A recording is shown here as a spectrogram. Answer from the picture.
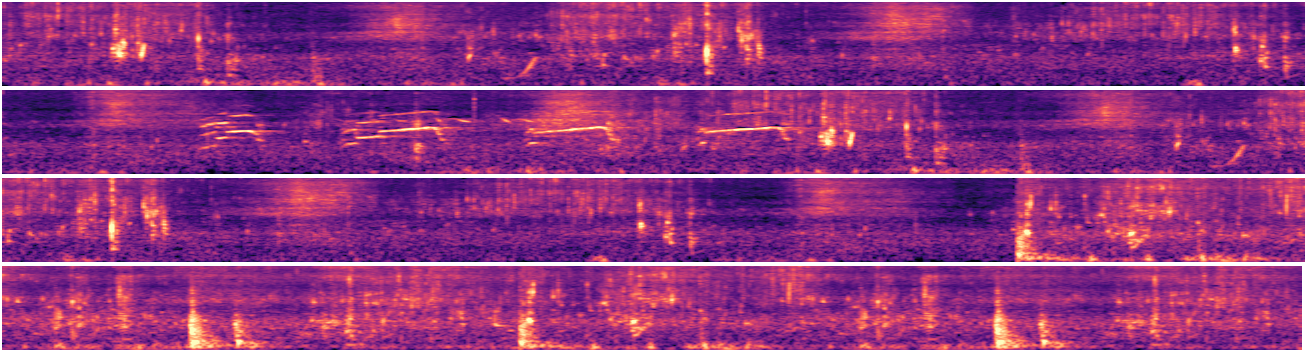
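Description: Canoe paddle strokes and water splashing and lapping around the canoe, with a bird giving a short run of rising chirps about six to eight seconds in. The splashing becomes louder and busier for the last several seconds.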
